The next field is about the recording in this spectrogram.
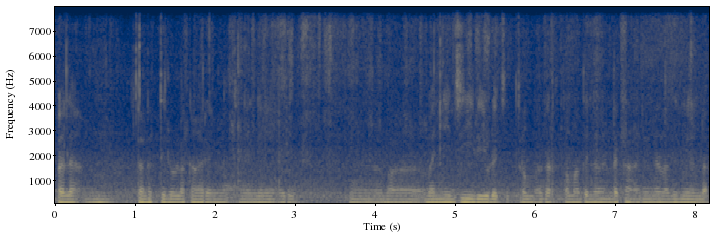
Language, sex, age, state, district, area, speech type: Malayalam, male, 18-30, Kerala, Palakkad, rural, spontaneous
